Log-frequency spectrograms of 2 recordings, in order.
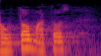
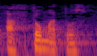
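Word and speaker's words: aftómatos (αὐτόματος): Y aunque cuando la transliteras al castellano suena como autómatos, pero la pronunciación en el griego es aftómatos.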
